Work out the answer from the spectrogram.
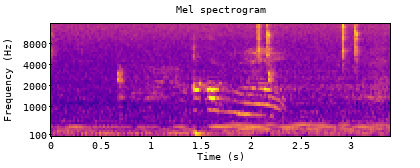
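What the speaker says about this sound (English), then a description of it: "You can hear my cat." A displeased house cat gives a brief, faint meow partway through, heard over a steady electronic hum from a computer setup.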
